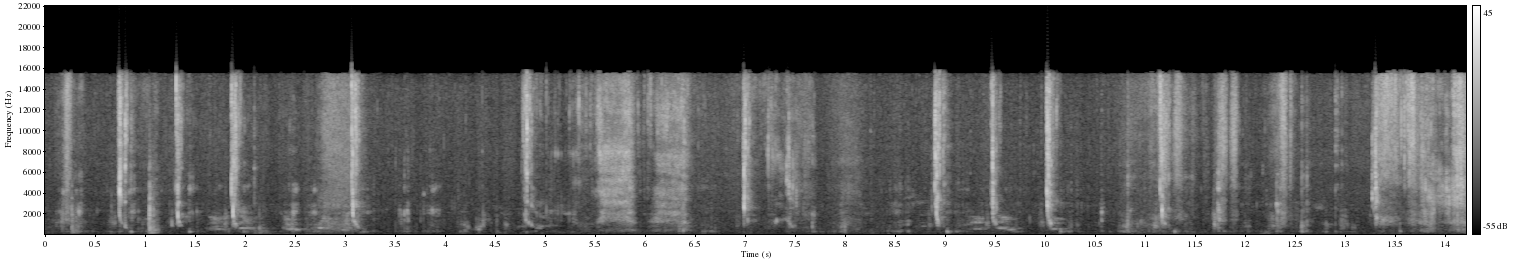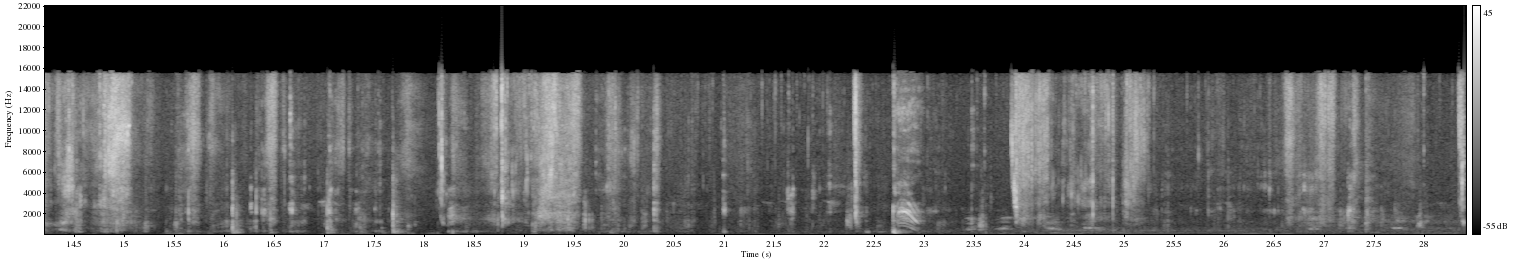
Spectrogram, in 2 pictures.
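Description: A man chewing mouthfuls of rice and buffalo meat eaten by hand, with repeated wet smacking and crunching clicks, irregular and busier about halfway through.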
